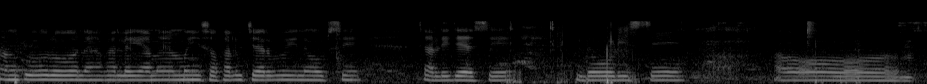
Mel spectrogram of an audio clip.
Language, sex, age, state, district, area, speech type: Odia, female, 30-45, Odisha, Bargarh, urban, spontaneous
